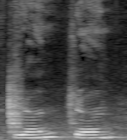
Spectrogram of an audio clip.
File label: "ren" female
